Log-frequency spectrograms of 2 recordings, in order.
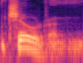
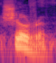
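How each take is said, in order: First: The word begins with a hard ch sound. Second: The word begins with a soft sh sound. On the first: This is how English speakers say it. "They can't hit the the hard ch" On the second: This is how Swedes say it in English. "so they say chil- children"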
